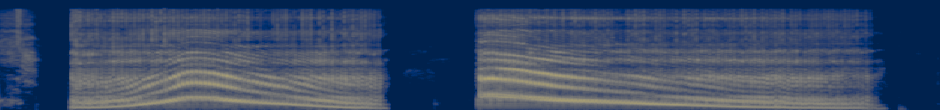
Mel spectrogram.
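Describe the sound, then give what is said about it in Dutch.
A lip trill on a glide tone as a voice exercise: two sustained buzzing trills, the first sliding up and back down in pitch, the second gliding steadily downward. “Het liptrillen kun je wel op verschillende klanken doen. Hè? Dus je kunt een mooie eh, glijtoon maken of je gaat het op eh, een liedje wordt een beetje lastig. Maar een glijtoon doe ik even voor.”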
